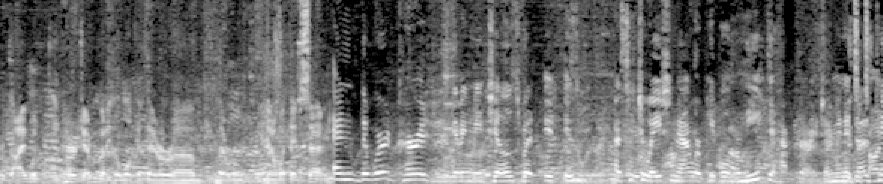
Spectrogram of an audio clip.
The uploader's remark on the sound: at the Capital Grille restaurant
